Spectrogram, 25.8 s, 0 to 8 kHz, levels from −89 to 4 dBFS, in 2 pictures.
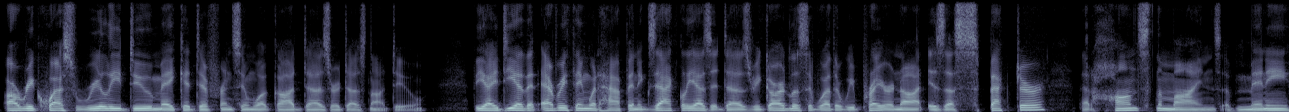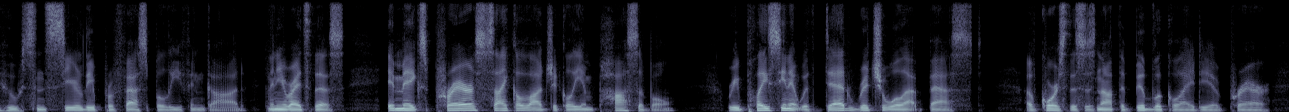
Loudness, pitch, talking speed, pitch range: -27 LUFS, 110 Hz, 170 wpm, 95-125 Hz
